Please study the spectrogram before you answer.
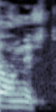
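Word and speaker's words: honest: तो ऑनेस्ट ऑनेस्ट नहीं बोलते। उच्चारण क्या है? ऑनेस्ट।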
